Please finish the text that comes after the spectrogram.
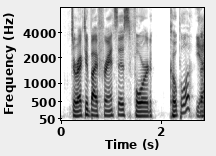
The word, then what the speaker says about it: Coppola: The Godfather, Part 1, directed by Francis Ford Coppola. Is that how you say it? Hey, Coppola?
